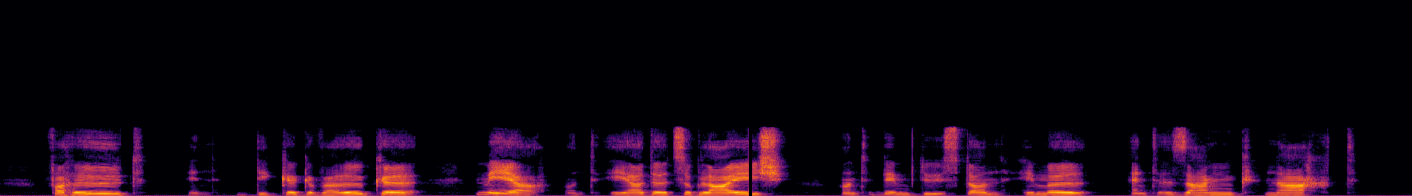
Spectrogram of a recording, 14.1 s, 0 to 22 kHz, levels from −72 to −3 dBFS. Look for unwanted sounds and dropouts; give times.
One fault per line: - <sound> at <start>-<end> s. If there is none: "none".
- dropout at 7.5-7.5 s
